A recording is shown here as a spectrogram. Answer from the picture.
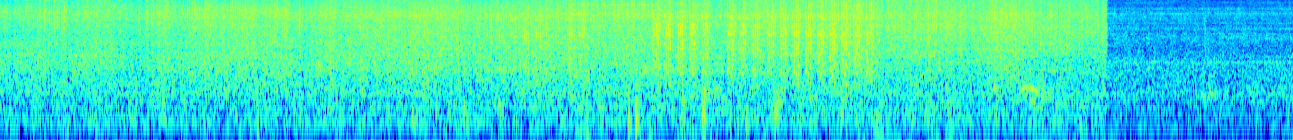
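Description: Camera shutters of press photographers clicking in rapid bursts over a steady hiss of crowd and street noise. The clicking is thickest about halfway through. Near the end the sound drops to quieter street ambience.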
